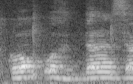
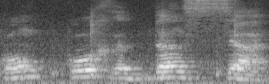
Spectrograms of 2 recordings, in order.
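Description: First: Said in the usual way. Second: Very slow, spelled-out word; drawn-out syllables. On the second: Shown as a demonstration. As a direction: stretch "concordância" out slowly, syllable by syllable. ("concordância" dita bem devagar, sílaba por sílaba)

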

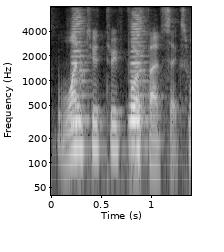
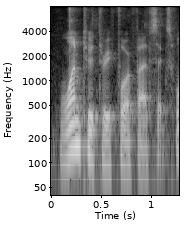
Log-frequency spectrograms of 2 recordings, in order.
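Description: First: "One" and "four" leaned on a little harder; six-eight count accenting "One" and "four"; stress on one and four. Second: Said in the usual way. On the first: Shown as a demonstration. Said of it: "the four count is also emphasized, so try doing this". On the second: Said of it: "we count to six quickly, like this".

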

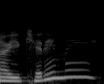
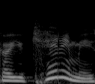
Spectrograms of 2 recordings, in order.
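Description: First: Higher, incredulous retold reaction; stunned disbelief. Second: Said in the usual way. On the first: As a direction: ask it as if you can't believe your ears. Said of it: "And I'm thinking". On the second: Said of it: "I'm looking at him like".

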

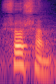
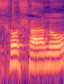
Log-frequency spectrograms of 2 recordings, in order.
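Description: First: শ্মশান ending on n; no vowel after the n of শ্মশান; silent final vowel. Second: শ্মশান as shoshano, o sounded; added final vowel. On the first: Teacher asking students to notice, শ্মশান without a final o. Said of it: "স্বর এর উচ্চারণ নাই". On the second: Teacher supposing the vowel were there, শ্মশান ending in o. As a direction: add a clear o to the end of শ্মশান. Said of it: "স্বর এর উচ্চারণ থাকতো". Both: Shown as a demonstration.

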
